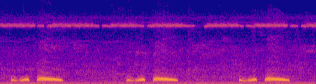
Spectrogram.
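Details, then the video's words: Spotted dove cooing three times, roughly every two and a half seconds: each phrase two short soft hoots followed by a longer, drawn-out falling coo, over a low steady background hum. "SUARA MERDU DERKUKU/TEKUKUR"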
